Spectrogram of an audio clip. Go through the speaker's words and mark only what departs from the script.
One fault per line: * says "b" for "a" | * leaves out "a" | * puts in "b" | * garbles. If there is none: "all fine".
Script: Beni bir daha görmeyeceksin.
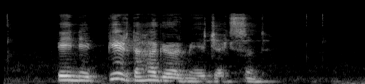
all fine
